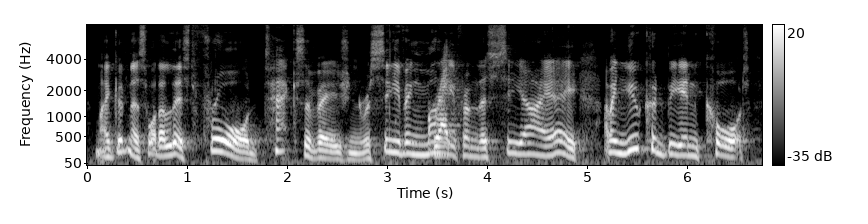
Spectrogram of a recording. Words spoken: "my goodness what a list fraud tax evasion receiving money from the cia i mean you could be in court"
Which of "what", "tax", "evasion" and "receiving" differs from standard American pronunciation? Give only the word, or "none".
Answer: none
